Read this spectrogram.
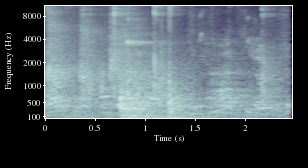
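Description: A ping-pong ball clicks against paddles and the table.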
